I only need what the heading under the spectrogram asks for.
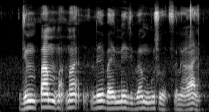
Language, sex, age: Northern Sotho, male, 26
